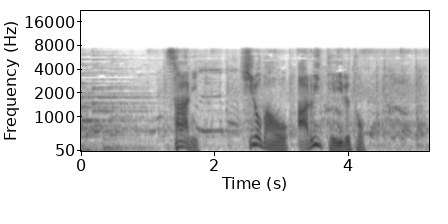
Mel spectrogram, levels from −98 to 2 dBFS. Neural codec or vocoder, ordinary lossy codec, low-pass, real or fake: none; none; 7.2 kHz; real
